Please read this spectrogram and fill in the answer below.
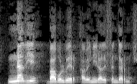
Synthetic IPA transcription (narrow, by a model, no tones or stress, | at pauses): nað̞jeβaβolβeɾaβ̞eniɾað̞efẽnd̪eɾnos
